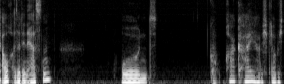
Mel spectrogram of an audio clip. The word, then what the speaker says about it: Cobra Kai: Cobra Kai. Spricht man die eigentlich so aus? – Yes. – Cobra Kai. Yes. So wie Kai aus der Kiste.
